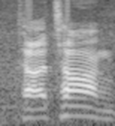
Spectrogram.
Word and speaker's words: Tatang: So yeah, come to this restaurant here in North Hollywood and pronounce it once again. Tatang. Tatang, that's the way you say it.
